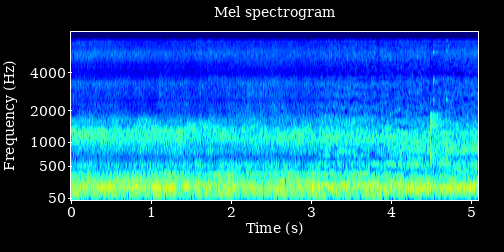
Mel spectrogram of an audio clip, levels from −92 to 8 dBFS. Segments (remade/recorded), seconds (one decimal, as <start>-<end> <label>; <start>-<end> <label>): 0.0-3.1 remade; 3.1-5.1 recorded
